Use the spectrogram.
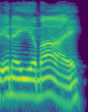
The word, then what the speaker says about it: NAMI: It's NAMI like mommy, except in mommy is spelled M-O-M-M-Y, whereas this is N-A-M-I.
